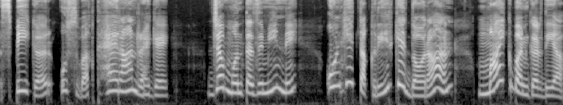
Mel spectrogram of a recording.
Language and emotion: Urdu, surprised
